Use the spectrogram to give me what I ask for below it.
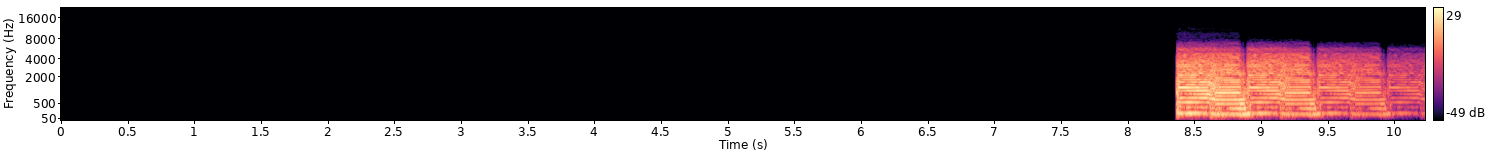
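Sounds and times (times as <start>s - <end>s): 
intro guitar with delay: 8.4s - 10.2s.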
